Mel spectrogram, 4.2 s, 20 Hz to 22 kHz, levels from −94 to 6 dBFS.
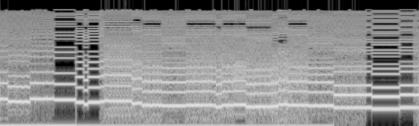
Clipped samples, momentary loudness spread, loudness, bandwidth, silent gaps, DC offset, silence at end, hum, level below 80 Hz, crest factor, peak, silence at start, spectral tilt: under 0.1%; 1 LU; -4 LUFS; 17.5 kHz; none; 10%; 0 s; none; -36 dBFS; 6 dB; 0 dBFS; 0 s; 0 dB/octave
